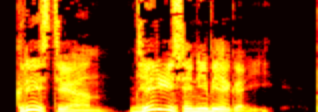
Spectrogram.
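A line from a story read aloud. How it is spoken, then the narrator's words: Booming shout. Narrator (Russian): прогремел наставник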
